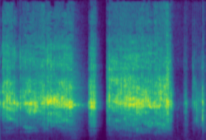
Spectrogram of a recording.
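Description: Sheets of paper torn by hand: two ripping tears, each under a second long, the second starting about a second in.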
